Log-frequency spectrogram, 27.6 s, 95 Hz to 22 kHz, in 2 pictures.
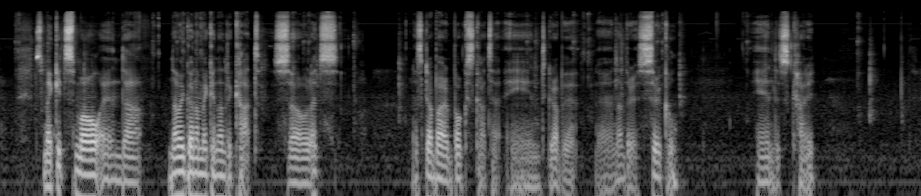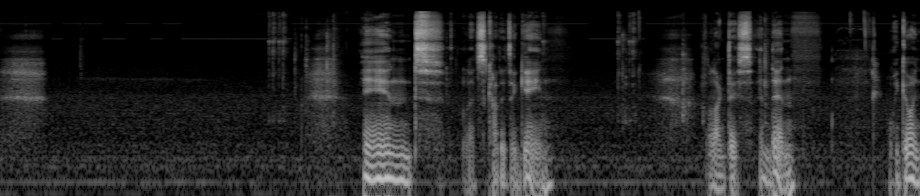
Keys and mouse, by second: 0.4 Tab, 0.9 middle click, 2.0 /, 2.6 /, 5.7 alt+w, 7.7-8.3 ctrl+drag, 8.9 d, 11.0-17.9 ctrl+drag, 21.7-23.3 ctrl+drag, 23.8-24.1 middle drag, 24.9 `, 27.5 d.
